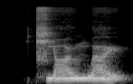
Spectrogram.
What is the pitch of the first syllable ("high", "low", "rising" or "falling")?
high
